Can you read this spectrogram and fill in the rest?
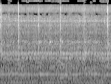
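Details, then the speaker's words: Piaggio Zip scooter awaiting service, idling with a heavy rough rumble and irregular light knocks from inside the CVT case; noisy CVT at idle. "suara berat akan didalam blog type c-nya ini"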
